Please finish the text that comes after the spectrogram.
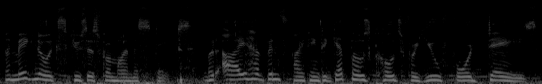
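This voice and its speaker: Lady as sci-fi official giving briefings, crisp formal dry, composed, medium pitch, game noise underneath. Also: normal speed, close to an everyday voice. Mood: wry, frustrated. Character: composed, dry, determined female government administrator. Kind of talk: scripted video game acting.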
